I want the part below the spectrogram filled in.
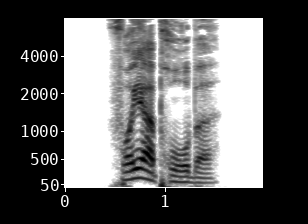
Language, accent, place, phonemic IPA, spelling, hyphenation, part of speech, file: German, Germany, Berlin, /ˈfɔɪ̯ɐˌpʁoːbə/, Feuerprobe, Feu‧er‧pro‧be, noun, De-Feuerprobe.ogg
- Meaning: trial by fire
